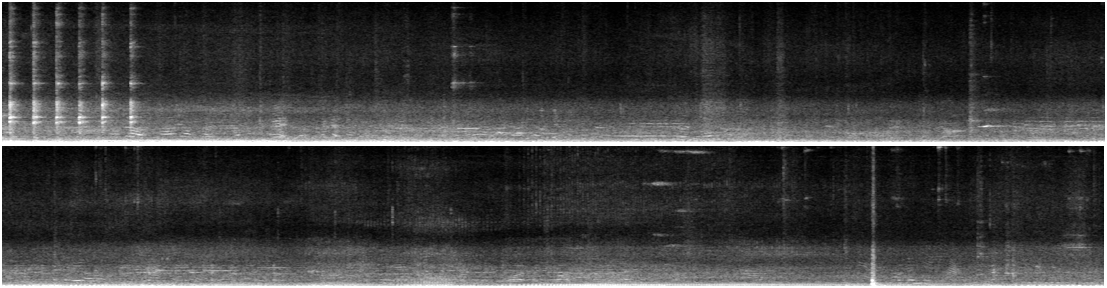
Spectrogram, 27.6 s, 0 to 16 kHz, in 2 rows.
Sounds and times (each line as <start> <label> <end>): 0.0 Traffic sound 27.5
19.5 Walking on the road 27.5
